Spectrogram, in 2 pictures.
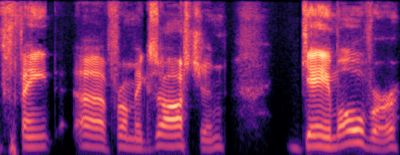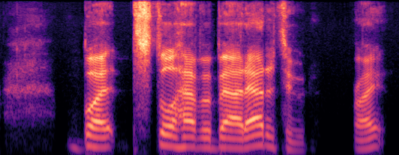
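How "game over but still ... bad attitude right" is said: usual speaking voice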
